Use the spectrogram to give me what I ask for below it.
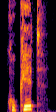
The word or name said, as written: kroket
